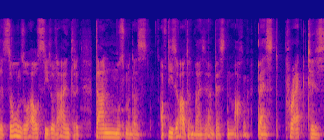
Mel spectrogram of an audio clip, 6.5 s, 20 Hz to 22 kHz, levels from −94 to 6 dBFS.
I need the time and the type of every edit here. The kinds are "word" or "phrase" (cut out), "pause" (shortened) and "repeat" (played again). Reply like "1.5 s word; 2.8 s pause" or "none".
1.8 s pause; 5.0 s pause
